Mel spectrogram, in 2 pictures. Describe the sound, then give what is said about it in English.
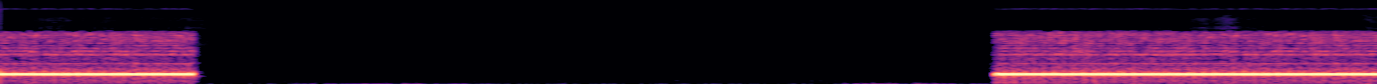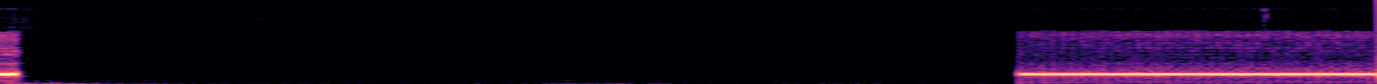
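Ringback tone on an outgoing phone call: three bursts of a steady mid-pitched ring separated by long silent gaps, loud and alone with no talking. “How could they not be answering? They just told me to call them.”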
